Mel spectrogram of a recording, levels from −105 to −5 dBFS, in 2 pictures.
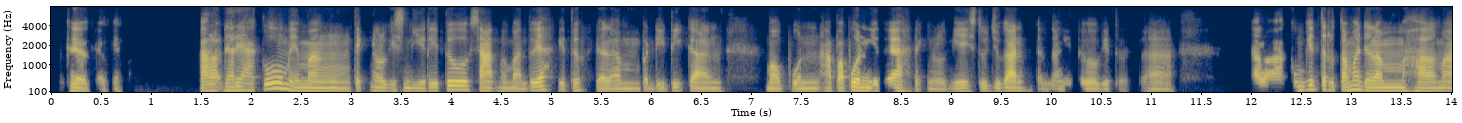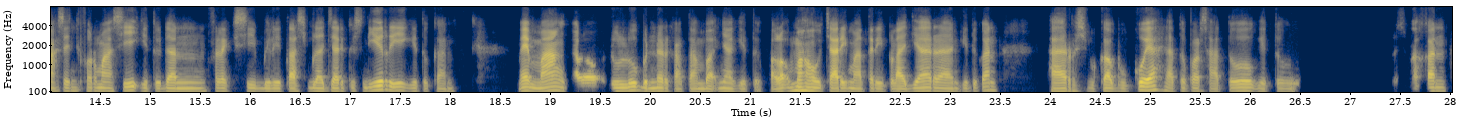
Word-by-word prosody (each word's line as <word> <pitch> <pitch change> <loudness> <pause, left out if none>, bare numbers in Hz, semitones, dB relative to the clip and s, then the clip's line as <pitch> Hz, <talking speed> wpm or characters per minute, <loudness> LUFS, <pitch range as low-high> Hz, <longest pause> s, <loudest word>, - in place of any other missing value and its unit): Oke - - +1
oke - - -17
oke. - - -12 0.8
Kalau 115 +2 +4
dari 125 +1 +3
aku 140 +8 -3 0.2
memang 110 -3 +2 0.3
teknologi 110 -3 -3
sendiri 100 +1 -3
tuh 145 -1 +4
sangat 110 0 +5
membantu 95 -2 -3
ya 140 - +1
gitu 95 +5 -6 0.2
dalam 90 -1 0 0.2
pendidikan, 100 +2 -2 0.6
maupun 95 0 0 0.2
apa 95 0 +2
pun 130 -2 +6
gitu 110 - -4
ya 110 - +6
teknologi 85 +3 -7 0.2
setuju 100 0 -6
kan? 105 -1 +7 0.2
Tentang 90 +1 -9
itu 90 - -10 0.2
gitu, 85 - -11 0.2
eee, 85 -1 -5 0.8
kalau 100 +1 0
aku 100 - -7
mungkin 155 +3 0
terutama 135 -1 +2
dalam 115 -1 +4 0.3
hal 105 -1 +4
mengakses 105 0 0
informasi 110 -1 -2 0.2
gitu 105 - -7
dan 100 -1 +3 0.3
fleksibilitas 100 -1 -2
belajar 100 0 +1
itu 105 - -12
sendiri 130 +5 +3 0.2
gitu 95 -1 -8
kan, 90 0 -6 0.7
memang 115 +1 +6
kalau 95 +1 +2 0.2
dulu 110 +3 +1
benar 105 +1 +1
kata 85 +1 -5
Mbaknya 95 +2 -1
gitu 85 - -10
kalau - - +3
mau 120 0 +4 0.2
cari 100 0 +7
materi 95 -1 -2
pelajaran 100 +2 +2
gitu 100 - -8
kan 125 +1 +1 0.6
harus 95 +1 +2
buka 100 +1 0
buku 95 +4 -5
ya? - - +3
Satu 100 - -4
per 100 - -1
satu, 90 +3 -6 0.3
gitu. 90 0 -9 1.1
Terus - - -28
bahkan, 115 0 0
100 Hz, 145 wpm, -26 LUFS, 95-110 Hz, 1.1 s, kan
